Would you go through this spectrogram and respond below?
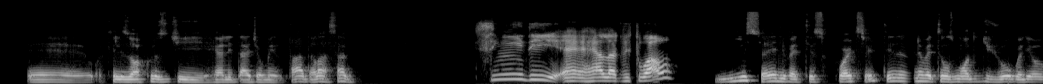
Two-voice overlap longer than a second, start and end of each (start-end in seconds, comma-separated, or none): none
